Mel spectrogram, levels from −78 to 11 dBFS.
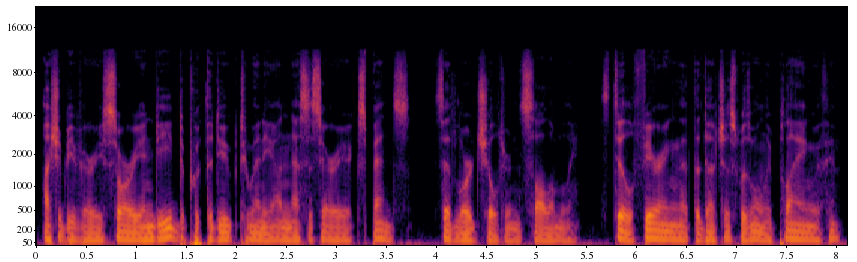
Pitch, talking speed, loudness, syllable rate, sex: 80 Hz, 200 wpm, -21 LUFS, 5.8 syllables/s, male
